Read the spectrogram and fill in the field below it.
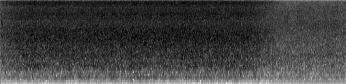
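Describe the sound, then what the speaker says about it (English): Steady broadband rush of river water pouring through a water mill in a valley, a loud continuous roar that eases slightly near the end, with no voices. "And then I came across this water mill here."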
